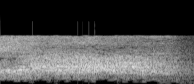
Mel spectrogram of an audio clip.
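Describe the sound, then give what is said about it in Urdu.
A large crowd at a weekly religious gathering loudly shouts a slogan in unison, a dense roaring mass of voices that holds steady and then fades toward the end. “آواز کیوں دب گئی آپ کی؟ ارے اور زور سے نعرہ لگاؤ”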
